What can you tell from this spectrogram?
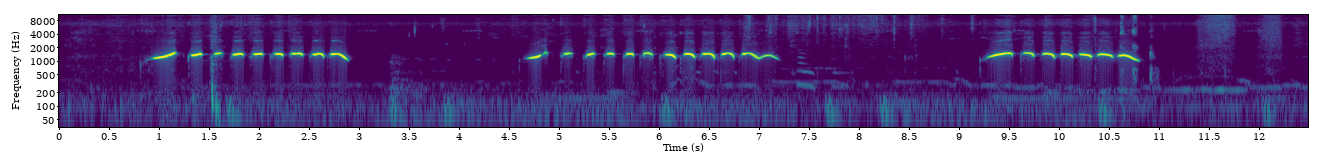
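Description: Three phrases of rapid whistled notes, each about two seconds long, about five notes a second at one steady pitch, each phrase opening with a short rising note.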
